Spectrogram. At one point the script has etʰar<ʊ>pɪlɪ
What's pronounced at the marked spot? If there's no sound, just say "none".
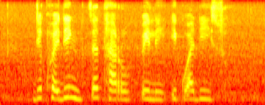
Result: ʊ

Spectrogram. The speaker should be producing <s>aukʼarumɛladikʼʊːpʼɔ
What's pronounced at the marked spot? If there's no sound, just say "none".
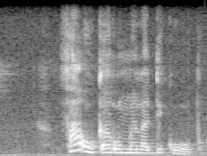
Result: f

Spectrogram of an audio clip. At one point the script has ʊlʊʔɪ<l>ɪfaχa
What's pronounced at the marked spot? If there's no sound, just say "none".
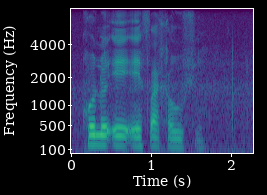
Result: none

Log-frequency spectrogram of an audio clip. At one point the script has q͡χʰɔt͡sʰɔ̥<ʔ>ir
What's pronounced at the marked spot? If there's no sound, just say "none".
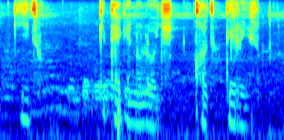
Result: t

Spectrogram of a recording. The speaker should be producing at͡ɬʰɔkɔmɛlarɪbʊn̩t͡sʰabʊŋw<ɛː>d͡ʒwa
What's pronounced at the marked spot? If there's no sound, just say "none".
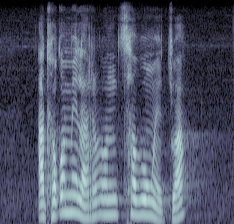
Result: ɛ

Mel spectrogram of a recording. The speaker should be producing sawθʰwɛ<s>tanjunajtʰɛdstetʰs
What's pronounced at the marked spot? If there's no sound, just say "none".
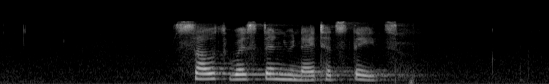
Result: s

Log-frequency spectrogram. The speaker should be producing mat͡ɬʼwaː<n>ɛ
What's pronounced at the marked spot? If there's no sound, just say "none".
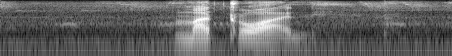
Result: n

